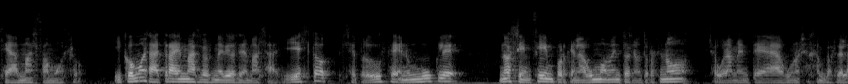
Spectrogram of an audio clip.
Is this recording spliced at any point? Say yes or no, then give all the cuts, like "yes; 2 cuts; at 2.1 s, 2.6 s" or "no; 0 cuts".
yes; 4 cuts; at 1.5 s, 4.9 s, 6.3 s, 7.0 s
